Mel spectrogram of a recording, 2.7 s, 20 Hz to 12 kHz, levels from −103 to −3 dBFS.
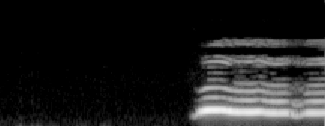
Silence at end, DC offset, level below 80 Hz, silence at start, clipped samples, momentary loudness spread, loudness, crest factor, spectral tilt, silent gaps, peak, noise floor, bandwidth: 0 s; under 0.1%; -88 dBFS; 1.65 s; under 0.1%; 9 LU; -18 LUFS; 14 dB; -9.5 dB/octave; none; -8 dBFS; -90 dBFS; 4.5 kHz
